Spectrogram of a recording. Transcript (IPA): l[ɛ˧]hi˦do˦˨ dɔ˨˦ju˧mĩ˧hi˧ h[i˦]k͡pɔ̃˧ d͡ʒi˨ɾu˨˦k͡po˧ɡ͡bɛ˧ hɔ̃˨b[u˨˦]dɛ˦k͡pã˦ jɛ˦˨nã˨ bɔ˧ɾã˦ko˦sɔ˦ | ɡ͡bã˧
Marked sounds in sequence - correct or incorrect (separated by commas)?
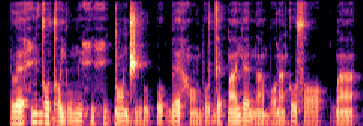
correct, correct, incorrect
